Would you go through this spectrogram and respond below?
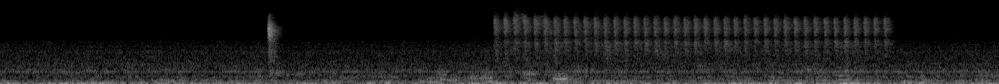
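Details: First full transcranial magnetic stimulation session for treatment-resistant depression, during threshold setting with treatment at 120% of the measured level: a single sharp click, then a rapid train of coil clicking pulses lasting about four seconds.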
